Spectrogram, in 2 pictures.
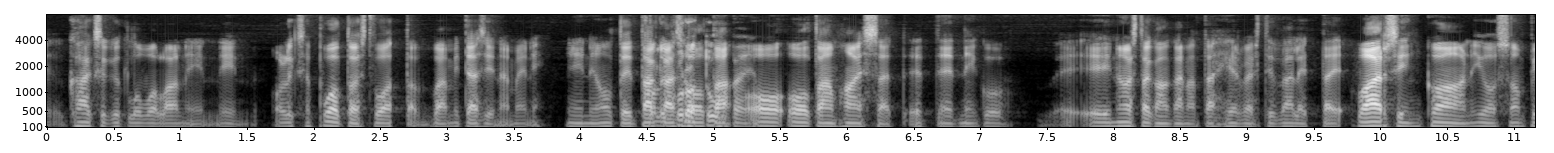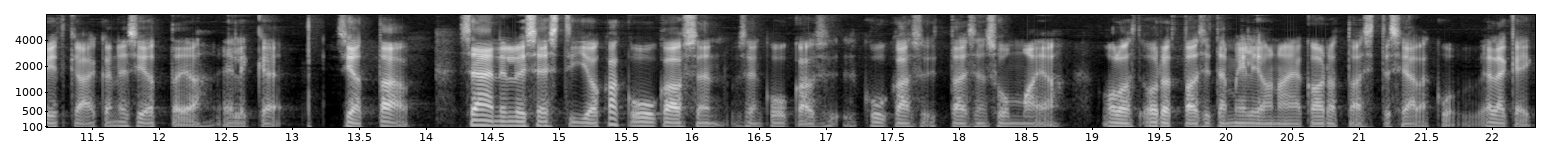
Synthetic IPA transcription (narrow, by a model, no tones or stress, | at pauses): kɑheksɑŋkynt̪luʋulːɑnḭːnniːno̰liksepuolt̪oist̪ʋuot̪ːɑ̰ʋɑimit̪æsiːnæ̰mḛniniːnniolt̪iːnt̪ɑɑsolɑoʔolt̪ɑːmhɑisːɑet̪ḛt̪et̪niːŋku | ḛeinoist̪ɑkɑːŋkɑnːɑt̪ɑhhirʋeːst̪iʋʋælit̪ːæːʋɑrsiŋkɑːnjosːompit̪kæɑikɑnensiot̪ːɑ̰jɑ̰ḛlḭkːæ̰ | siot̪ːɑ̰ː | sæːnːylːisest̪ijjokɑkuːkɑussenseŋkuːkɑusikuːkɑusḭt̪ːɑisensumːɑjɑ̰ | oloodot̪ːɑːsit̪æmiljoːnɑːjokɑodot̪ːɑ̰ːsi̥t̪ːesiælæ̰kṵḛlækḛi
